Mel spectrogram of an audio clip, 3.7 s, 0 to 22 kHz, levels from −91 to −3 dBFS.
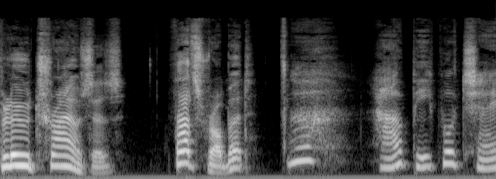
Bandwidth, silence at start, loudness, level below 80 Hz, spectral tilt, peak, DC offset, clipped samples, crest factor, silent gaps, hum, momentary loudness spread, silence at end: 15.5 kHz; 0 s; -23 LUFS; -64 dBFS; -3.5 dB/octave; -4 dBFS; 0.3%; under 0.1%; 20 dB; none; none; 13 LU; 0 s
